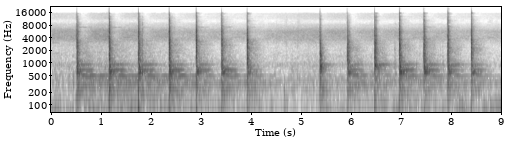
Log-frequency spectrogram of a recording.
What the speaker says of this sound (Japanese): フランジを叩いて落としてしまえば取れるんだけど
